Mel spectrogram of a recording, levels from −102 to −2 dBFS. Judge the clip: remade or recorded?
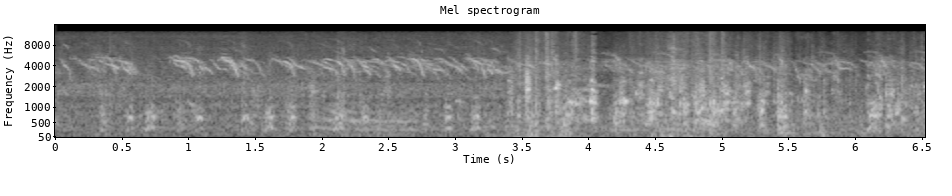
remade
